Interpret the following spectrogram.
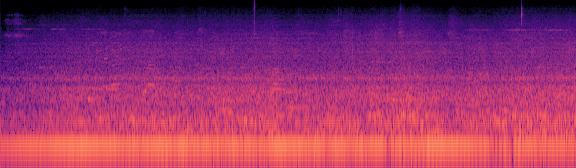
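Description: A steady low hum under a constant rushing background noise, unchanging throughout.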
